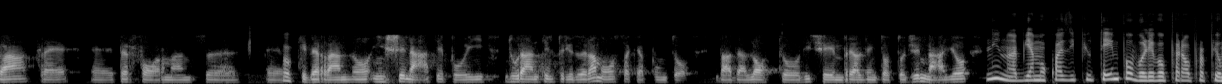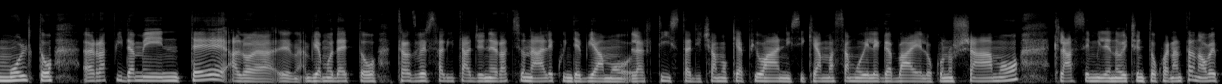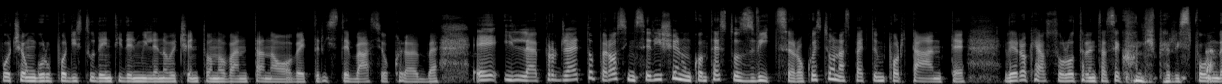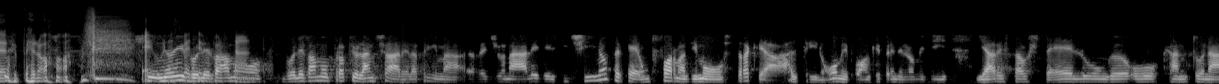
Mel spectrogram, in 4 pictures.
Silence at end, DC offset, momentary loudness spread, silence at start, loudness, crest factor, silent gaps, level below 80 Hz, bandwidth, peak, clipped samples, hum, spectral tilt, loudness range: 0 s; under 0.1%; 10 LU; 0 s; -26 LUFS; 24 dB; none; -68 dBFS; 15 kHz; -2 dBFS; under 0.1%; none; -5.5 dB/octave; 4 LU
